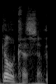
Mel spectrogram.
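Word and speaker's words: Gilkyson: Gilkison. That's how you say it.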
